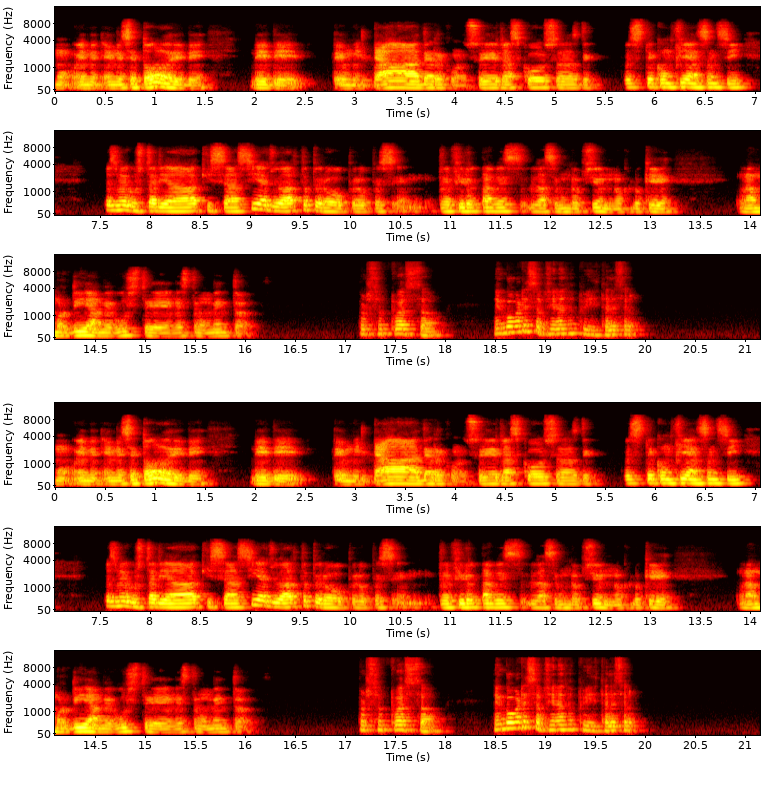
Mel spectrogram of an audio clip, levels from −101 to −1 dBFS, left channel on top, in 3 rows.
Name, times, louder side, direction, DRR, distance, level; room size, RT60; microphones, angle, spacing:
voice 1, 0.0-1.5 2.0-2.4 2.8-5.4 5.7-6.9 7.6-13.2 13.9-16.0, equal, 5° right, 0.4 m, -28 dB
voice 2, 17.1-18.0 18.5-19.9, right 4 dB, 60° right, 0.6 m, -32 dB
2.1 x 2.1 x 2.7 m
head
